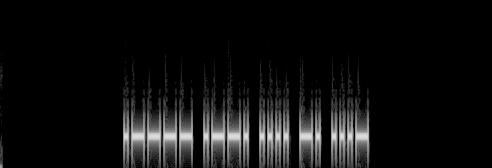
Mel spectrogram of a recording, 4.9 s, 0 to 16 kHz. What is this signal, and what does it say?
Morse code, heard as a keyed tone, about 30 wpm, 700 Hz. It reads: 1PHNV
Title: Code Groups - 5 Letter:Numbers - 30wpm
